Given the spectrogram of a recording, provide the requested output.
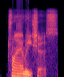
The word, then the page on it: trioecious: British English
